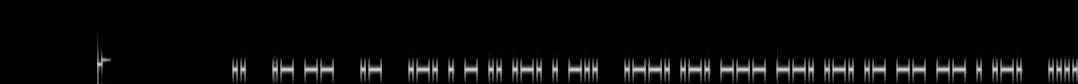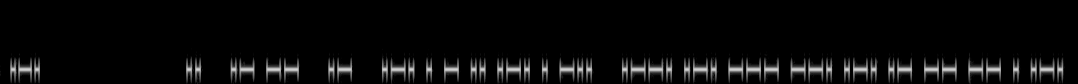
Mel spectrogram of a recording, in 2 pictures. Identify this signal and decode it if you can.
Morse code, heard as a keyed tone, about 29 wpm, 700 Hz. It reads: I AM A RETIRED PROGRAMMER HR I AM A RETIRED PROGRAMMER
